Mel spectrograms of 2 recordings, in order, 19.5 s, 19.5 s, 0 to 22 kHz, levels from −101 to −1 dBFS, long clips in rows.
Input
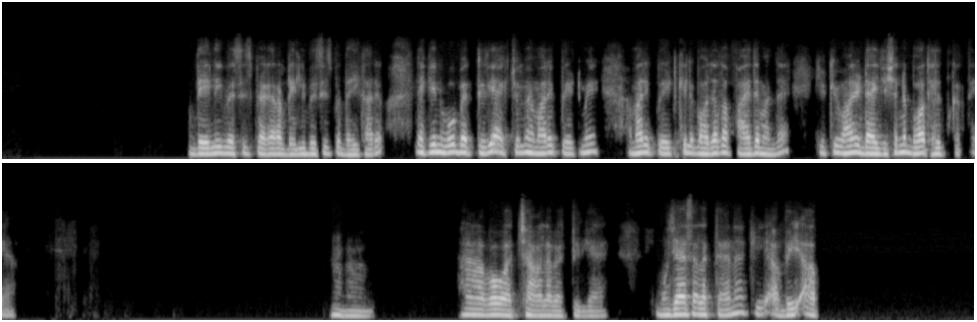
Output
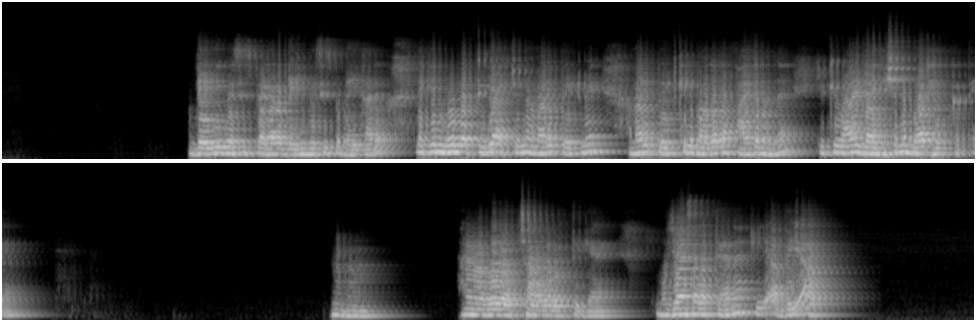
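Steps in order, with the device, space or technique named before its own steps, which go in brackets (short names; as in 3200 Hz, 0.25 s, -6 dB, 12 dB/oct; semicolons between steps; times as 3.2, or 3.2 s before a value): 9.74–13.08 LPF 1000 Hz 12 dB/oct; 14.74–15.51 thirty-one-band EQ 400 Hz +11 dB, 2000 Hz -11 dB, 4000 Hz -11 dB; tube preamp driven hard (tube stage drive 24 dB, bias 0.35; low shelf 190 Hz -5 dB; high shelf 4500 Hz -6.5 dB); flutter echo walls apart 10.3 m, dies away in 0.71 s; gain +3 dB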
